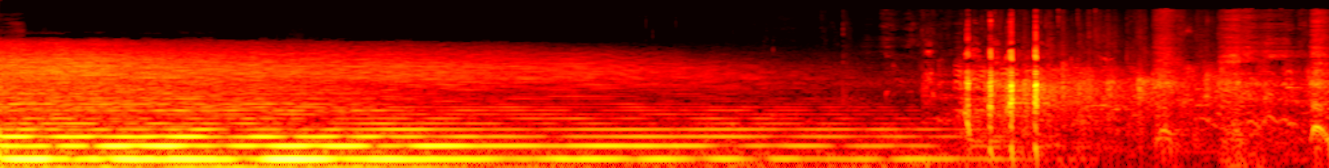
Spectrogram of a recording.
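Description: The closing moments of a heavy metal song: a loud, distorted low chord rings out and slowly fades for about ten seconds, then a crowd breaks into scattered clapping.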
